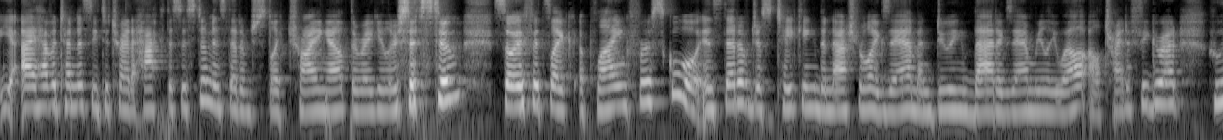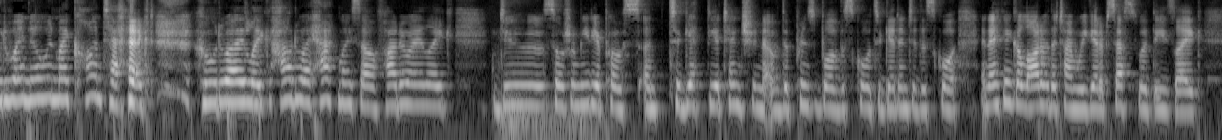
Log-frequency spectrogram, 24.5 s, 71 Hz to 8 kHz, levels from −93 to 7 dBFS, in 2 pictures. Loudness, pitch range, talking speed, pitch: -23 LUFS, 200-235 Hz, 245 wpm, 220 Hz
